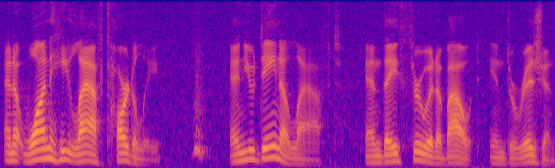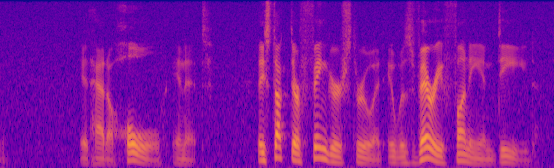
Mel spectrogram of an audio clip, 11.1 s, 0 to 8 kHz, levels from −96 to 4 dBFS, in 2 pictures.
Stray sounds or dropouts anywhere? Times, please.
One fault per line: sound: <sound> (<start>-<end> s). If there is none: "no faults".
sound: whoosh (1.9-2.1 s)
